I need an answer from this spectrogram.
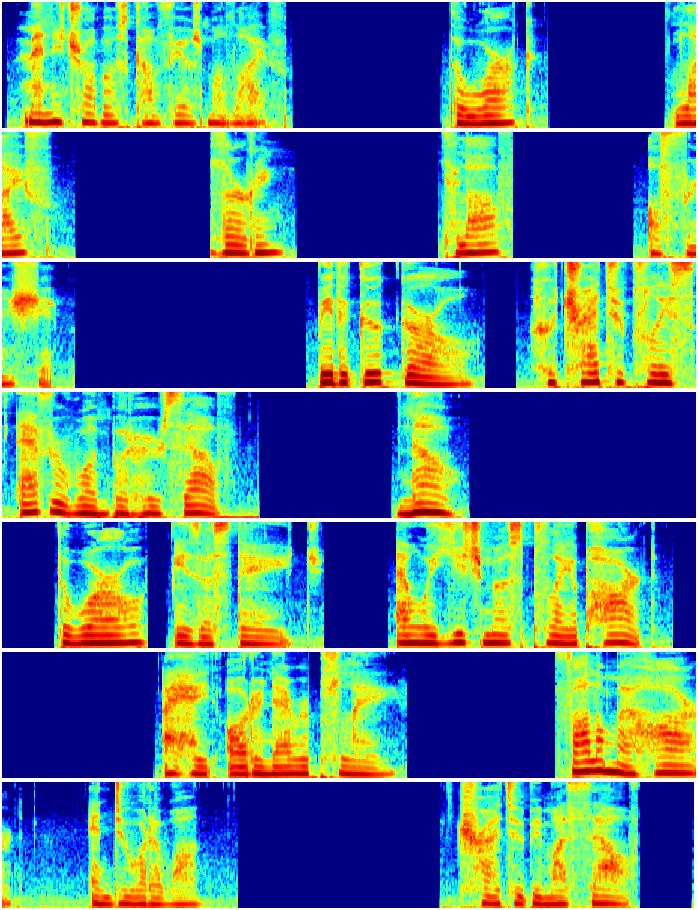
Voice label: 英文; 高端女装

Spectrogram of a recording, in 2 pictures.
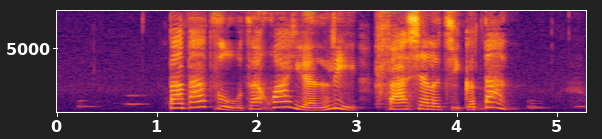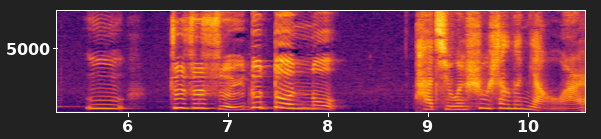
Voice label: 儿童故事, 女, 普通话; 儿童故事巴巴祖孵小鸡

